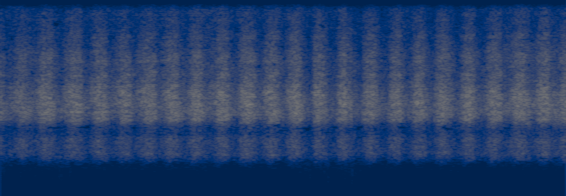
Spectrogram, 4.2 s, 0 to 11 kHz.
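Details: Chorus of cicadas in July 2018 among pines above Pefkos Bay on Skiros, Greece: a shrill continuous rasp with regular, even pulses roughly three per second, no other sounds.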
